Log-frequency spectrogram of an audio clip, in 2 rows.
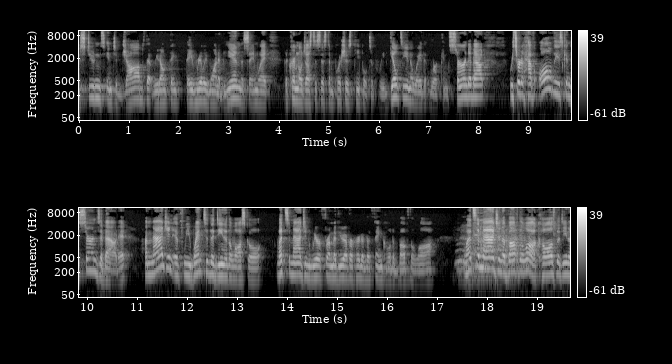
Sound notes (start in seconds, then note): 17.4 laughter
